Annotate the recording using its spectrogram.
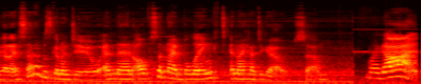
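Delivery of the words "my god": surprised. Real, not acted. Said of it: "I'm surprised it's hot".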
